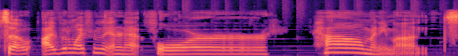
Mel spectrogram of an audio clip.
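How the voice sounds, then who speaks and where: A woman at a very slow pace and fairly high pitch, with ordinary pitch variation, a dry, close sound with no echo, and music in the background. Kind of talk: casual talk to camera. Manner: rambling, unscripted.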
